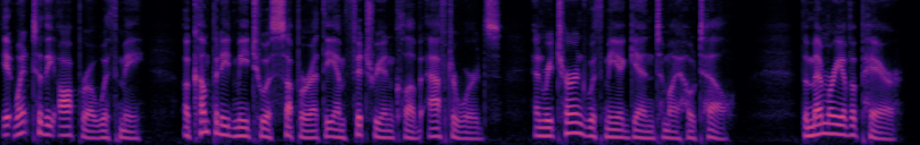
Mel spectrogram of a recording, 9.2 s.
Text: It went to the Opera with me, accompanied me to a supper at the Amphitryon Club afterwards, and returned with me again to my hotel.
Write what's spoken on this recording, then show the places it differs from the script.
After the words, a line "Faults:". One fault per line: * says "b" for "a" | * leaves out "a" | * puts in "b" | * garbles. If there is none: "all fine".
It went to the Opera with me, accompanied me to a supper at the Amphitryon Club afterwards, and returned with me again to my hotel. The memory of a pair
Faults:
* puts in "The memory of a pair"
